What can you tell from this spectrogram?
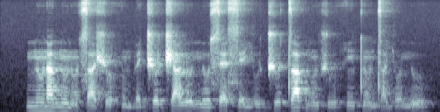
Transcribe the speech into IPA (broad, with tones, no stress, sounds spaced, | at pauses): n ũ˦ ɾ a˦ n ũ˦˨ ɾ ũ˨˦ s a˧ ʃ o˧ h ũ˨ b ɛ˨˦ d͡ʒ o˦ d͡ʒ a˧ l u˦ n u˦ s ɛ˧ s e˨ j u˨ d͡ʒ u˧ t a˦ b ũ˦˨ ʃ u˨˦ h ĩ˦ t ũ˦˨ d a˨ j o˨˦ n u˦˨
